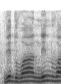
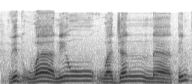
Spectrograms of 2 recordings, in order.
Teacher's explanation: رضوان میں نون کے نیچے دو زیر کی تنوین ہے، اس تنوین کو واو کے ساتھ ملا کر واو کی آواز کو غنے کے ساتھ ادا کریں گے، یہاں پر یرملون کا قاعدہ اپلائی کیا جائے گا۔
